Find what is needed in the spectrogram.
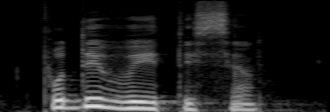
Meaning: to watch, to look (at)
- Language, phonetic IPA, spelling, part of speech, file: Ukrainian, [pɔdeˈʋɪtesʲɐ], подивитися, verb, Uk-подивитися.ogg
